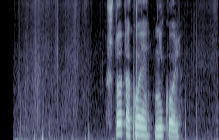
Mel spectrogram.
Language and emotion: Russian, neutral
